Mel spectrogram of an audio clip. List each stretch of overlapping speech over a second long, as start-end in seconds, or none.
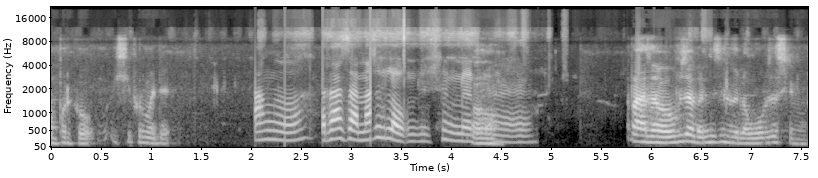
none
